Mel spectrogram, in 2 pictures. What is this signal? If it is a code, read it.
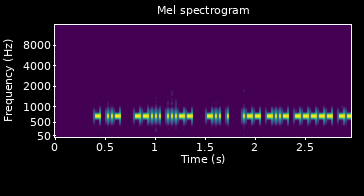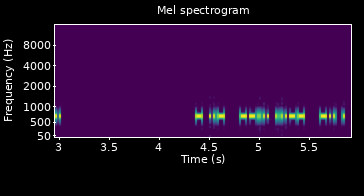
Morse code, heard as a keyed tone, about 51 wpm, 700 Hz. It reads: TU 73 DE WX0G TU 73 DE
